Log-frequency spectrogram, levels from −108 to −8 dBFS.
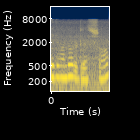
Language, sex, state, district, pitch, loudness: Tamil, female, Tamil Nadu, Chennai, 245 Hz, -14 LUFS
